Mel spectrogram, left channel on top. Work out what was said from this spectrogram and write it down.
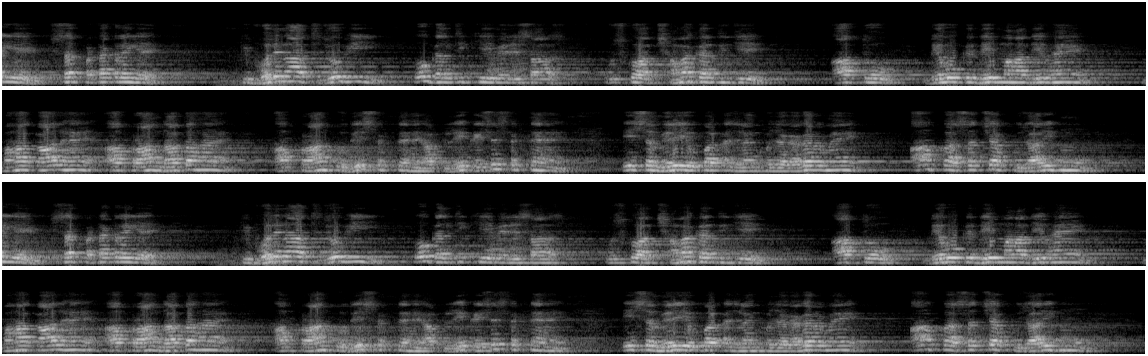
है, सब पटक रही है कि भोलेनाथ जो भी वो गलती किए मेरे सास, उसको आप क्षमा कर दीजिए। आप तो देवों के देव महादेव हैं, महाकाल हैं, आप प्राणदाता हैं, आप प्राण को दे सकते हैं, आप ले कैसे सकते हैं? ये सब मेरे ऊपर अजलंक हो जाएगा। अगर मैं आपका सच्चा पुजारी हूँ,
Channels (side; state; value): both; normal; correlation 0.61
